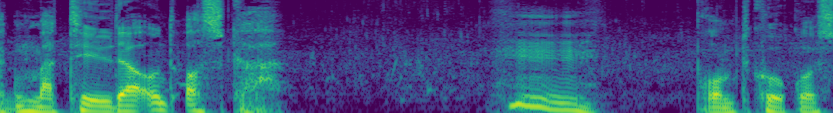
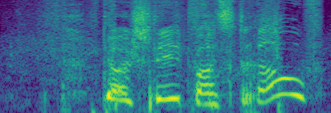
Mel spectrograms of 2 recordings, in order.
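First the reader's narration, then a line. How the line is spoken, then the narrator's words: Excited calling. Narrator (German): ruft Oskar aufgeregt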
